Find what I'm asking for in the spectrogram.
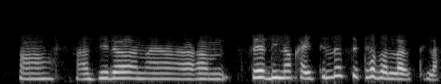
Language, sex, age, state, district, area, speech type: Odia, female, 18-30, Odisha, Nabarangpur, urban, conversation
